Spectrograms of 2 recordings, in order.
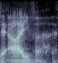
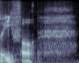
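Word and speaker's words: Eivor: have this character as iva i think that's pronounced e4 and she looks fantastic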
